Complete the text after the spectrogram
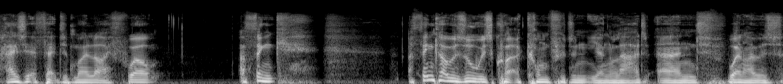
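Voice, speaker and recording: Speaking in a West Country accent, a man has a fairly low pitch with ordinary pitch variation. His pace is moderate. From England, Somerset (Glastonbury area). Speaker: speech coach, person who stammers. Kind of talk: radio interview.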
